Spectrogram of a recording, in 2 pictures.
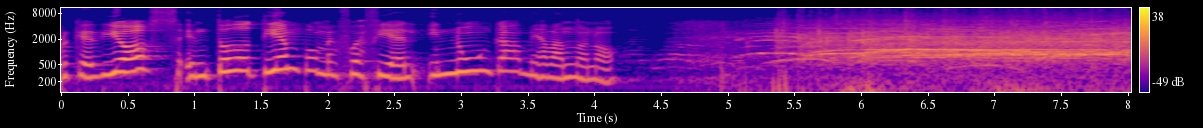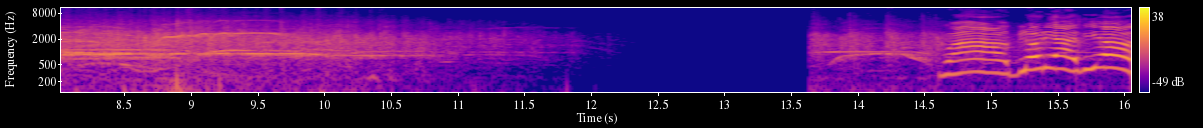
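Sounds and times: voices calling out and cheering: 4.5s - 11.0s
audience applauding: 5.2s - 12.4s, 13.6s - 16.0s.

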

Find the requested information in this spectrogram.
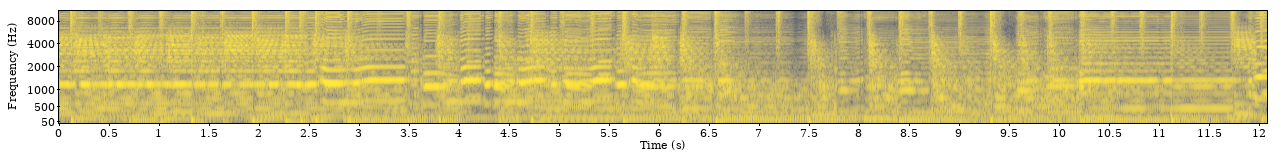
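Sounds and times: blues harmonica solo: 0.0s - 12.0s
live band with bass: 0.0s - 12.0s.

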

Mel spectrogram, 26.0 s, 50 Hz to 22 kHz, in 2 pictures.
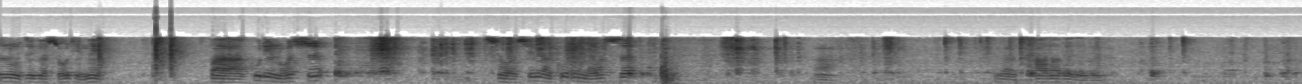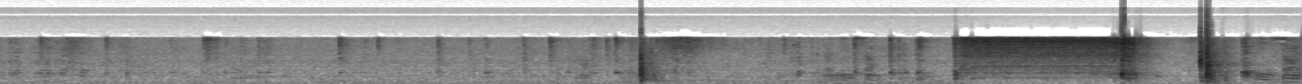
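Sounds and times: electric screwdriver running: 22.6s - 24.6s.

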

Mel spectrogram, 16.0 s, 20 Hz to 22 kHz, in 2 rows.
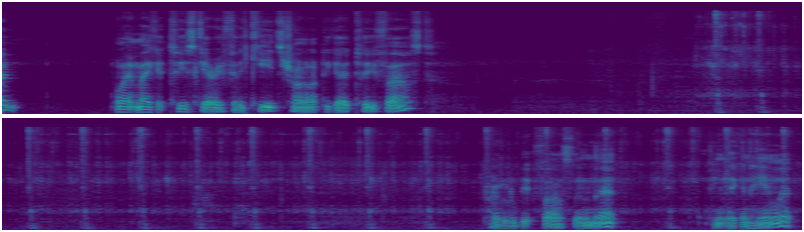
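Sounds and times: toy steam engine clicking: 6.9s - 16.0s.

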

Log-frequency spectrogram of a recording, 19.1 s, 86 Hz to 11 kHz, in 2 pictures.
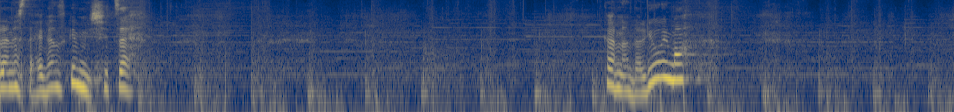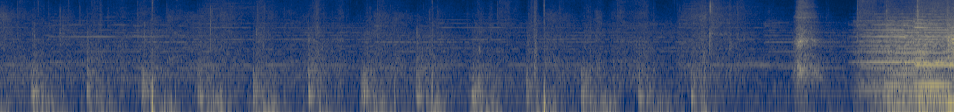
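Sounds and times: background music: 0.0s - 19.0s
sneakers thudding on wooden floor: 0.8s - 16.8s.

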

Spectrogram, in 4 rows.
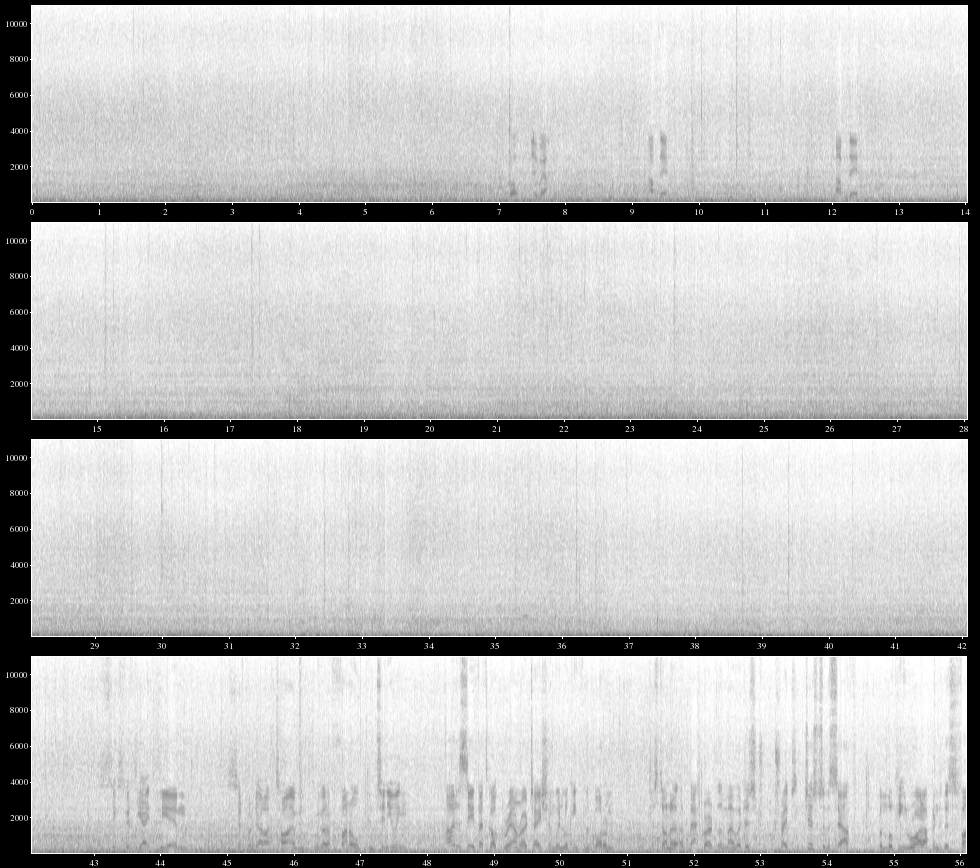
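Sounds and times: vehicle road and engine noise: 0.0s - 56.0s.

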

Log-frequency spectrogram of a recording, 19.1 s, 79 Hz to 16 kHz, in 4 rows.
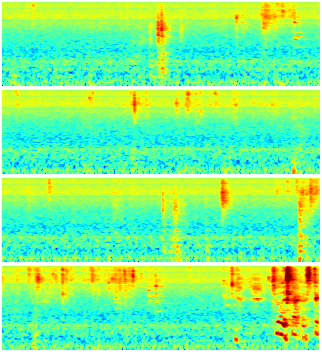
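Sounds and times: faint room hum: 0.0s - 19.0s
soft spoon clicks and rustles: 6.4s - 8.5s, 14.1s - 17.8s.

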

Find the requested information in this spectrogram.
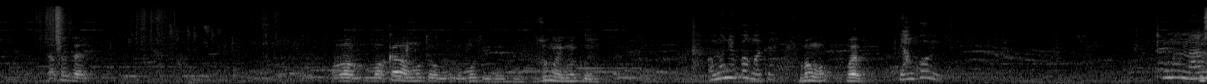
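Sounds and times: bird cooing: 0.7s - 8.8s.

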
